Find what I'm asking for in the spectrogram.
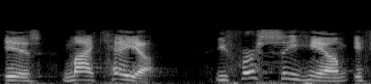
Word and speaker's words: Micaiah: Bible students, by the way, that is the way you pronounce his name, Micaiah.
